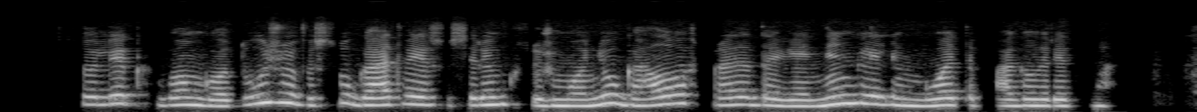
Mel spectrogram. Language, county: Lithuanian, Panevėžys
